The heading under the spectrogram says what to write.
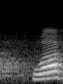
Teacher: व का उच्चारण स्थान दंत प्लस ओष्ठ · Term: दंत ओष्ठ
